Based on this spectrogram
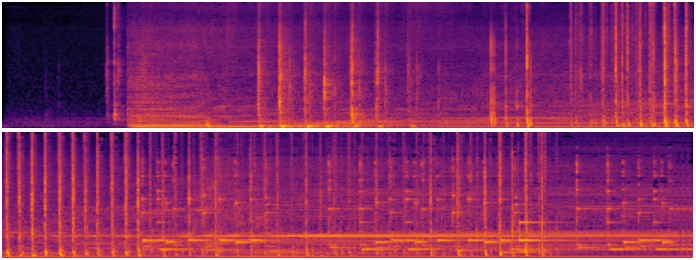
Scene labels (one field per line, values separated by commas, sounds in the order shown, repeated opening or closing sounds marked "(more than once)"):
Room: kitchen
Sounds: coffee machine, footsteps, keyboard typing, phone ringing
